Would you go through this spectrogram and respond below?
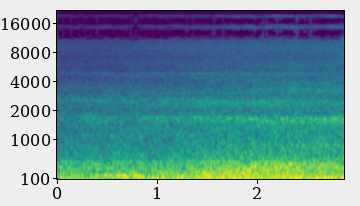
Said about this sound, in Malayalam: ട്രെയിൻ ഇതാ കടന്നു വരികയാണ്.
